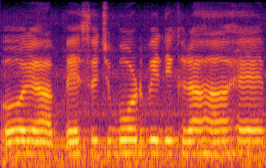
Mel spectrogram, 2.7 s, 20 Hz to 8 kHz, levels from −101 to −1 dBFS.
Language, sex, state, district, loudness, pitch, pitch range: Hindi, female, Haryana, Charkhi Dadri, -13 LUFS, 190 Hz, 185-195 Hz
